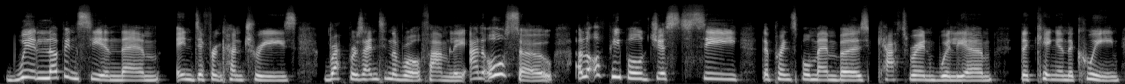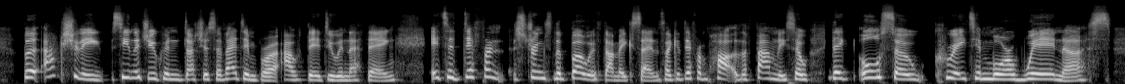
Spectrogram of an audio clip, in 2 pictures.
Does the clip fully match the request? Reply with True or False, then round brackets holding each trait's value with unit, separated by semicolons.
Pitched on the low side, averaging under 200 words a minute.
False (230 Hz; 180 wpm)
